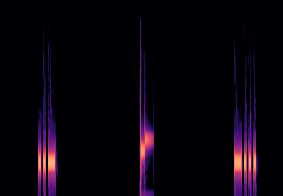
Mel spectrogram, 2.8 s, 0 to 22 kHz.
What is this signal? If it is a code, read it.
Morse code, heard as a keyed tone, about 48 wpm, 700 Hz. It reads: U B
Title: Single Letter-Number Alt 50wpm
